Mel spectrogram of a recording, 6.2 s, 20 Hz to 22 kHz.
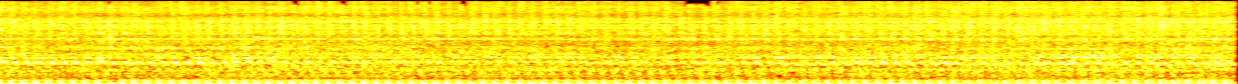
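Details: Craftsman LT2000 riding mower engine at a slow idle: even, low thumping around four pulses a second with no stumbles or surges; normal idle.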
